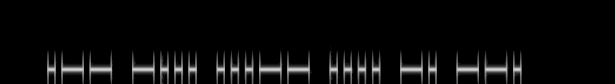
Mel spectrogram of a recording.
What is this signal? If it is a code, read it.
Morse code, heard as a keyed tone, about 17 wpm, 700 Hz. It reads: WB3HNG
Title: USA Call Signs 17wpm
